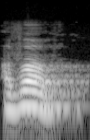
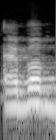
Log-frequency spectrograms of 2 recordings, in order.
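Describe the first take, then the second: First: The first vowel sounds like 'uh'. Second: The first vowel sounds like 'ay'. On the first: "ये वास्तविक pronunciation है अबव" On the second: "एबव भी लोग पढ़ते हैं"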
